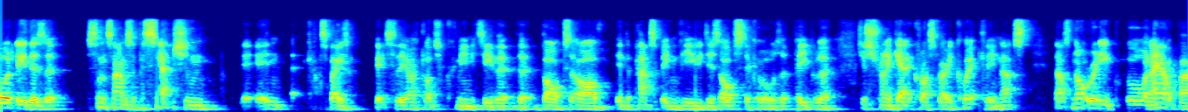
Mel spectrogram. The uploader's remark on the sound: joined for a Zoom chat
